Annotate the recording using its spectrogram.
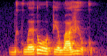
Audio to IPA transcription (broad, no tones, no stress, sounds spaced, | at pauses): b e k w ɛ ɗ oː pʲ a w a vʲ oː k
